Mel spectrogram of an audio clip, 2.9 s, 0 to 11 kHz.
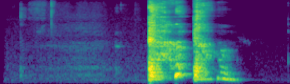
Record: cough_length: 2.9 s
cough_amplitude: 32768
cough_signal_mean_std_ratio: 0.29
survey_phase: beta (2021-08-13 to 2022-03-07)
age: 18-44
gender: Female
wearing_mask: 'No'
symptom_headache: true
smoker_status: Never smoked
respiratory_condition_asthma: false
respiratory_condition_other: false
recruitment_source: REACT
submission_delay: 3 days
covid_test_result: Negative
covid_test_method: RT-qPCR
influenza_a_test_result: Negative
influenza_b_test_result: Negative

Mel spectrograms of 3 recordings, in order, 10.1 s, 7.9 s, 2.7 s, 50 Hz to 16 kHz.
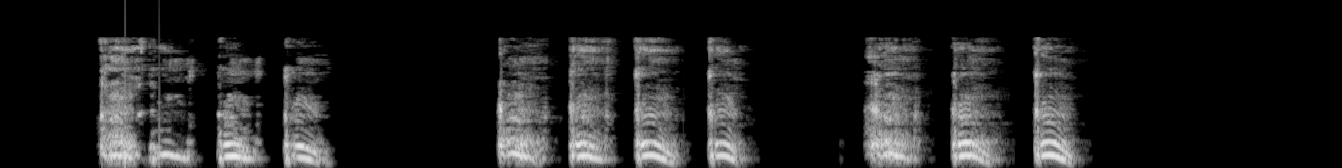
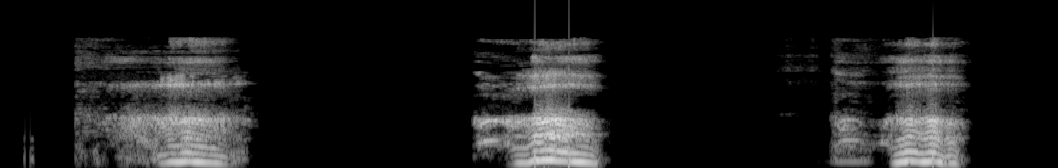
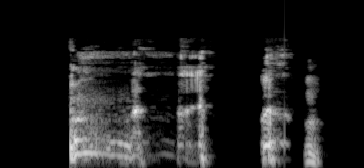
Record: three_cough_length: 10.1 s
three_cough_amplitude: 32767
three_cough_signal_mean_std_ratio: 0.49
exhalation_length: 7.9 s
exhalation_amplitude: 27272
exhalation_signal_mean_std_ratio: 0.42
cough_length: 2.7 s
cough_amplitude: 27732
cough_signal_mean_std_ratio: 0.43
survey_phase: beta (2021-08-13 to 2022-03-07)
age: 65+
gender: Male
wearing_mask: 'No'
symptom_cough_any: true
symptom_new_continuous_cough: true
symptom_runny_or_blocked_nose: true
symptom_sore_throat: true
symptom_fatigue: true
symptom_headache: true
symptom_onset: 3 days
smoker_status: Ex-smoker
respiratory_condition_asthma: true
respiratory_condition_other: false
recruitment_source: Test and Trace
submission_delay: 2 days
covid_test_result: Positive
covid_test_method: RT-qPCR
covid_ct_value: 16.8
covid_ct_gene: ORF1ab gene
covid_ct_mean: 17.1
covid_viral_load: 2400000 copies/ml
covid_viral_load_category: High viral load (>1M copies/ml)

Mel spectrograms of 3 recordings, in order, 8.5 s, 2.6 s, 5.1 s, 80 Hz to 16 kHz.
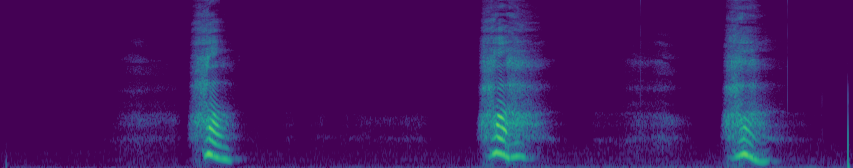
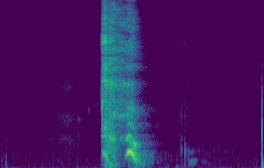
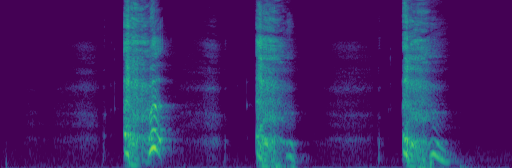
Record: exhalation_length: 8.5 s
exhalation_amplitude: 6203
exhalation_signal_mean_std_ratio: 0.3
cough_length: 2.6 s
cough_amplitude: 12090
cough_signal_mean_std_ratio: 0.3
three_cough_length: 5.1 s
three_cough_amplitude: 10468
three_cough_signal_mean_std_ratio: 0.37
survey_phase: beta (2021-08-13 to 2022-03-07)
age: 65+
gender: Female
wearing_mask: 'No'
symptom_none: true
smoker_status: Ex-smoker
respiratory_condition_asthma: false
respiratory_condition_other: false
recruitment_source: REACT
submission_delay: 5 days
covid_test_result: Negative
covid_test_method: RT-qPCR
influenza_a_test_result: Negative
influenza_b_test_result: Negative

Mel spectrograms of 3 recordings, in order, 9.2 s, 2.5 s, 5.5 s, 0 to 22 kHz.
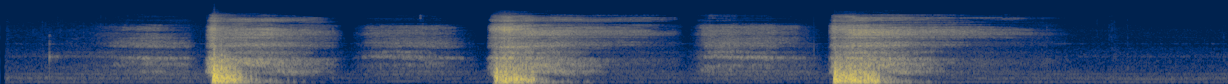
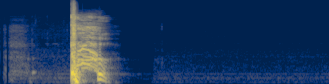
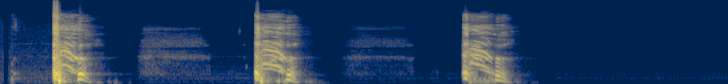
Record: exhalation_length: 9.2 s
exhalation_amplitude: 32768
exhalation_signal_mean_std_ratio: 0.3
cough_length: 2.5 s
cough_amplitude: 32768
cough_signal_mean_std_ratio: 0.24
three_cough_length: 5.5 s
three_cough_amplitude: 32768
three_cough_signal_mean_std_ratio: 0.26
survey_phase: beta (2021-08-13 to 2022-03-07)
age: 45-64
gender: Male
wearing_mask: 'No'
symptom_runny_or_blocked_nose: true
symptom_abdominal_pain: true
smoker_status: Ex-smoker
respiratory_condition_asthma: false
respiratory_condition_other: false
recruitment_source: REACT
submission_delay: 5 days
covid_test_result: Negative
covid_test_method: RT-qPCR
influenza_a_test_result: Negative
influenza_b_test_result: Negative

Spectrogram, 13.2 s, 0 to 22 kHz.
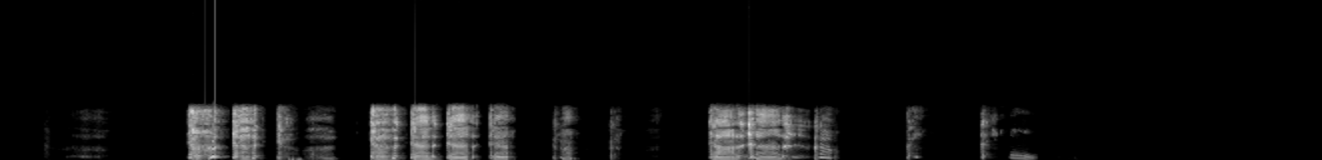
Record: cough_length: 13.2 s
cough_amplitude: 32767
cough_signal_mean_std_ratio: 0.39
survey_phase: beta (2021-08-13 to 2022-03-07)
age: 45-64
gender: Female
wearing_mask: 'No'
symptom_cough_any: true
symptom_new_continuous_cough: true
symptom_runny_or_blocked_nose: true
symptom_shortness_of_breath: true
symptom_sore_throat: true
symptom_fatigue: true
symptom_change_to_sense_of_smell_or_taste: true
symptom_loss_of_taste: true
symptom_onset: 4 days
smoker_status: Never smoked
respiratory_condition_asthma: false
respiratory_condition_other: false
recruitment_source: Test and Trace
submission_delay: 2 days
covid_test_result: Positive
covid_test_method: RT-qPCR
covid_ct_value: 23.2
covid_ct_gene: ORF1ab gene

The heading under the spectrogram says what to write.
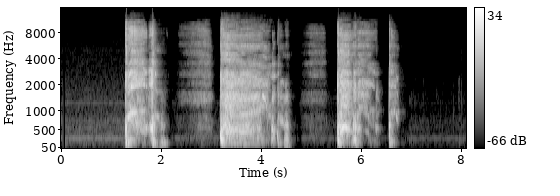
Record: three_cough_length: 8.1 s
three_cough_amplitude: 32766
three_cough_signal_mean_std_ratio: 0.4
survey_phase: beta (2021-08-13 to 2022-03-07)
age: 45-64
gender: Male
wearing_mask: 'No'
symptom_none: true
symptom_onset: 6 days
smoker_status: Never smoked
respiratory_condition_asthma: false
respiratory_condition_other: false
recruitment_source: REACT
submission_delay: 2 days
covid_test_result: Negative
covid_test_method: RT-qPCR
influenza_a_test_result: Negative
influenza_b_test_result: Negative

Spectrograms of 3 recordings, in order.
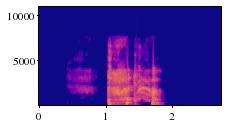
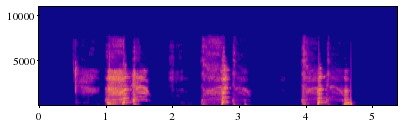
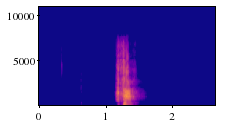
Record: cough_length: 2.7 s
cough_amplitude: 32768
cough_signal_mean_std_ratio: 0.45
three_cough_length: 5.4 s
three_cough_amplitude: 29517
three_cough_signal_mean_std_ratio: 0.38
exhalation_length: 2.6 s
exhalation_amplitude: 28075
exhalation_signal_mean_std_ratio: 0.2
survey_phase: beta (2021-08-13 to 2022-03-07)
age: 45-64
gender: Female
wearing_mask: 'No'
symptom_runny_or_blocked_nose: true
smoker_status: Never smoked
respiratory_condition_asthma: false
respiratory_condition_other: false
recruitment_source: REACT
submission_delay: 2 days
covid_test_result: Negative
covid_test_method: RT-qPCR
influenza_a_test_result: Negative
influenza_b_test_result: Negative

